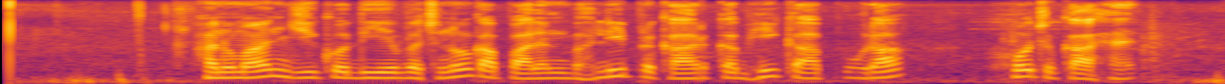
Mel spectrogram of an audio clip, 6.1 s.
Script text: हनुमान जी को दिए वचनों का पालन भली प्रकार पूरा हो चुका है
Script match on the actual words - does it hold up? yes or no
no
